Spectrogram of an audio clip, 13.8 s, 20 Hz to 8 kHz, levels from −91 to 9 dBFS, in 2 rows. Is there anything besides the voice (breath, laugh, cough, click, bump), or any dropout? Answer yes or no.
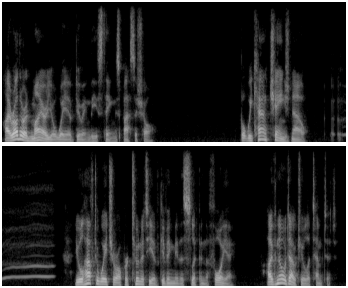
yes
